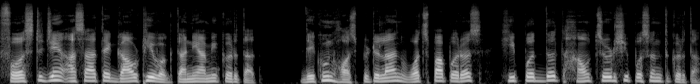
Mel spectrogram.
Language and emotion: Goan Konkani, neutral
